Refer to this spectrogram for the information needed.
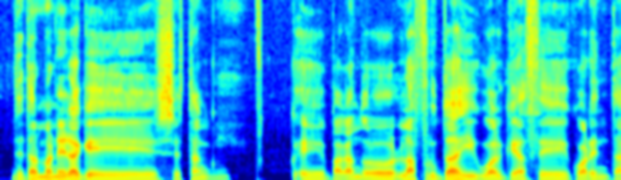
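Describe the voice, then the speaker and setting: A man speaks in a normal speaking voice at medium pitch. His intonation is fairly even. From Spain, Extremadura (Cáceres, Valle del Ambroz). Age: 50s. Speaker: farmer. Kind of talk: interview.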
